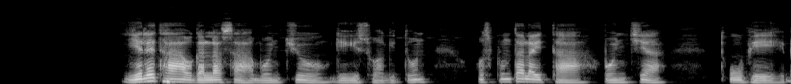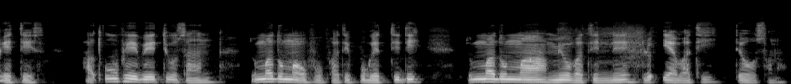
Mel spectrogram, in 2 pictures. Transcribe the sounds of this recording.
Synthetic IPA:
jɛlɛt̪aːɡɐlːɐsaːbɔnt͡ʃːɪjoɡiːɡɪsʊwaːɡɪd̪ːɔn | hɔspʊnt̪ːɐlɐjt̪ːaːb̥ɔnt͡ʃːɪjaː | t̪ʼuːpe̞ːbe̞ːt̪ːe̞ːs | hɐ̰t̪ʼuːpe̞ːbe̞ːt̪ːɪjosɐn | d̪̥ʊmːɐd̪ʊmːɐʊfʊpːɐt̪ɪpʊɡɛt̪ːɪd̪ɪd̪̥ʊmːɐd̪ʊmːaːmɪjobɐt̪ɪnːɛlɔʔɪjabɐt̪ɪd̪̥ɛʔo̞ːsɔnɐ

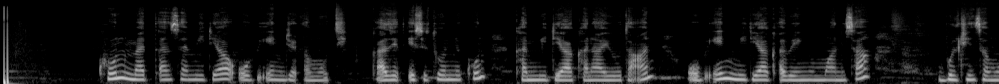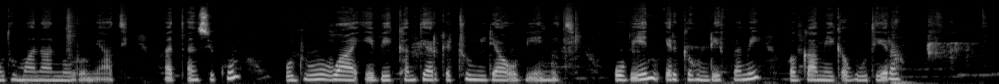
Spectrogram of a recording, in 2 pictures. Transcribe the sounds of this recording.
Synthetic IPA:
kʰʊnmɐt̪ʼːɐnsɐmiːd̪ɪjaːʔoːbɪʔeːnd͡ʒɛᶑɐmuːt̪ɪ̥ | ɡ̥aːzɛt̪ʼeːsːɪt̪o̞ːnːɪkʊn | kʰɐnmiːd̪ɪjaːkʰɐnaːjo̞ːt̪ɐ̰ʔɐnʔo̰ːbɪ̰ʔeːnmiːd̪ɪjaːkʼɐbe̞ːɲːʊmːaːnɪsaː | bʊlt͡ʃiːnsɐmoːt̪ʊmːaːnaːnːo̞ːɔɾɔ̰mɪ̰ja̰ːt̪ɪ̥ | mɐt̪ʼːɐnsɪkʊn | ʔɔd̪uːwaːʔḛːbe̞ːkːɐmt̪ɪɐɾɡɐt͡ʃːuːmiːd̪ɪjaːɔ̰ːbɪʔḛːnːɪt̪ɪ̥ | ʔoːbɪʔeːnɛɾɡɐhʊnd̪eːfːɐmeːwɐɡːaːme̞ːkʼɐɡuːt̪ʰe̞ːɾɐ

